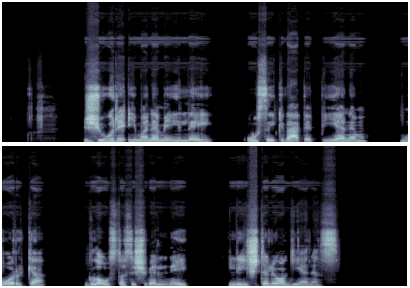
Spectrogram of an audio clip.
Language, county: Lithuanian, Kaunas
